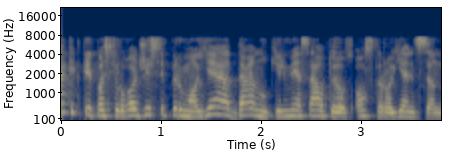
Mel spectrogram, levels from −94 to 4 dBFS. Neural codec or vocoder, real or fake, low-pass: codec, 24 kHz, 3 kbps, HILCodec; fake; 7.2 kHz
